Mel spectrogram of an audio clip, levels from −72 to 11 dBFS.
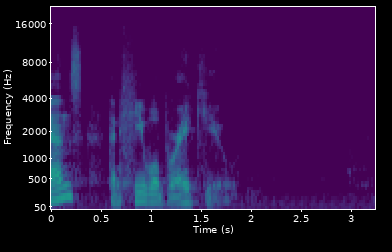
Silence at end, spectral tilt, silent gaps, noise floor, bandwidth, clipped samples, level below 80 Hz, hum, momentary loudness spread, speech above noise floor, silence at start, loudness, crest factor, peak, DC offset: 1.4 s; -4.5 dB/octave; none; -66 dBFS; 16 kHz; under 0.1%; -66 dBFS; 60 Hz at -65 dBFS; 15 LU; 31 dB; 0 s; -37 LUFS; 24 dB; -14 dBFS; under 0.1%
